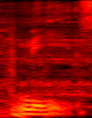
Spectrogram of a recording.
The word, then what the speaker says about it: Nies: And just just right off the bat, I'd just like to mention last time um, I mispronounced his name Nyes, and I, I feel kind of silly about it because I've known him a really long time, but here I am mispronouncing his last name. So I felt a little silly, so it's actually pronounced knees.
